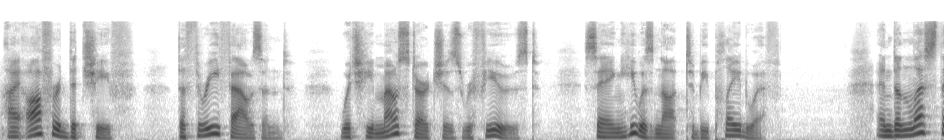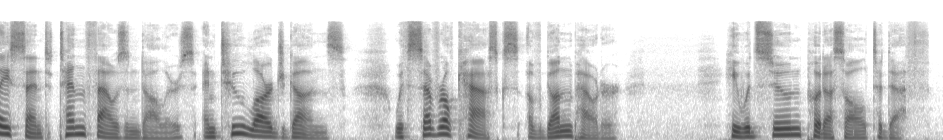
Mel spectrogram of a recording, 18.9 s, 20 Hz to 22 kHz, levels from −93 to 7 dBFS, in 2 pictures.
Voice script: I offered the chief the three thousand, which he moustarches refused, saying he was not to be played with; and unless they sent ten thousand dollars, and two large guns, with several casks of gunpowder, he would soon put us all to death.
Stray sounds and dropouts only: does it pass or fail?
pass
